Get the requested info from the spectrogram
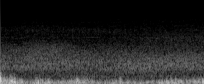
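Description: Wind buffeting the camera microphone: an uneven low rumble that rises and falls.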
